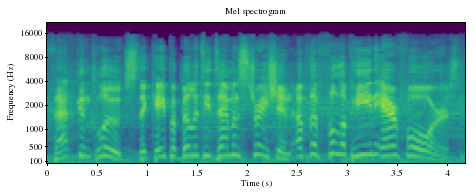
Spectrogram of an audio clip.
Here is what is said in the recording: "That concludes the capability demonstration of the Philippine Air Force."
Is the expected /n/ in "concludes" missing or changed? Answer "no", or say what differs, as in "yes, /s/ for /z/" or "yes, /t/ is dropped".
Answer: no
